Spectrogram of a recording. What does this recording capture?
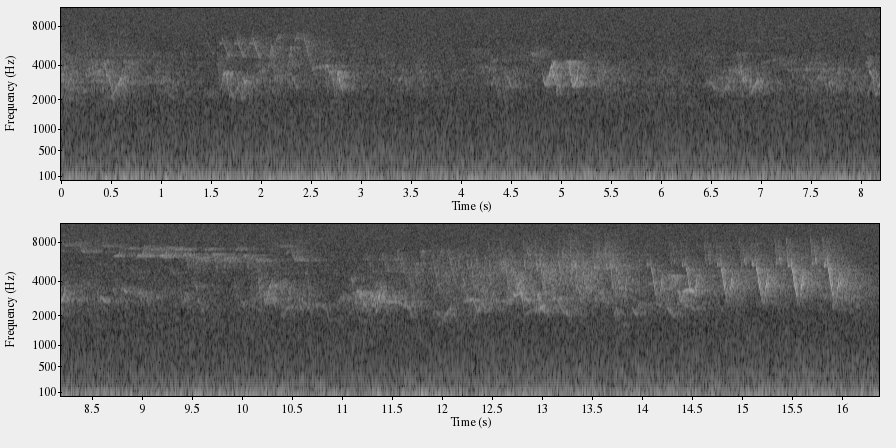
Red-eyed Vireo, Chestnut-sided Warbler, Black-and-white Warbler, Rose-breasted Grosbeak, Ovenbird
